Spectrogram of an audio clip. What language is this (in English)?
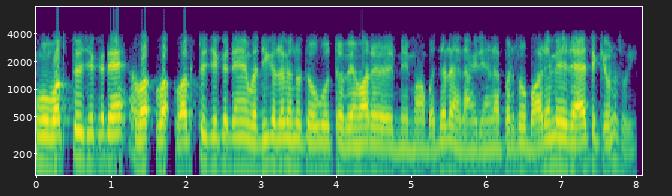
Sindhi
